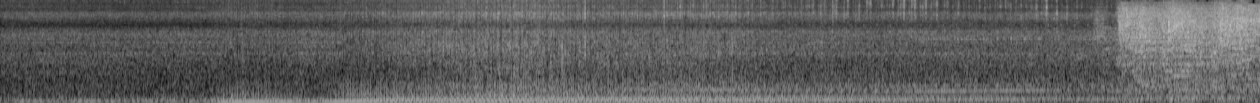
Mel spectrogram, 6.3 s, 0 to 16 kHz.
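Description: Jaguar F-Pace SVR's supercharged 5.0-litre V8 accelerating hard, its pitch climbing steadily for several seconds. Near the end a sudden burst of noise from a logo sting cuts in.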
